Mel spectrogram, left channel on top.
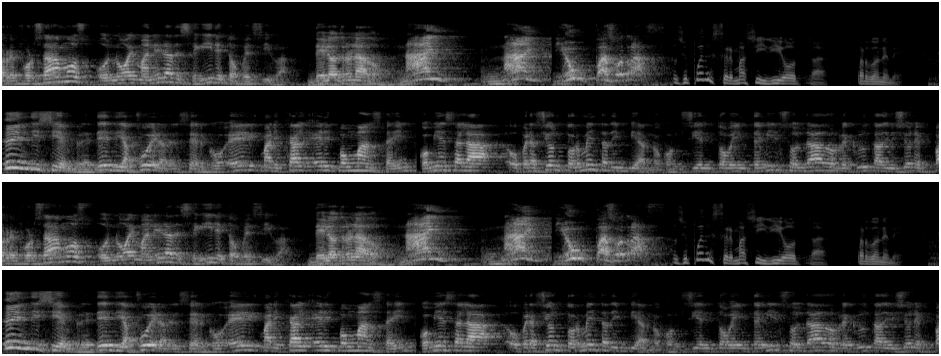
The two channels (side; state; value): both; normal; correlation 0.69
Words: reforzamos o no hay manera de seguir esta ofensiva. Del otro lado, ¡Nein! ¡Ni un paso atrás! No se puede ser más idiota. Perdóneme. En diciembre, desde afuera del cerco, el mariscal Erich von Manstein comienza la operación Tormenta de Invierno con 120.000 soldados, recluta divisiones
